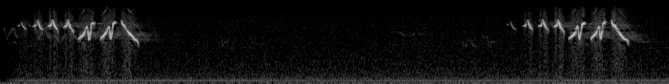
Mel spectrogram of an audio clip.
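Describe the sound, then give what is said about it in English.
A chestnut-sided warbler sings its mate attraction song twice, each phrase a quick run of bright, high whistled notes, clear, separated by a few seconds of quiet over a faint steady hum. “This song, the chestnut-sided warbler's mate attraction song, is transliterated in field guides this way.”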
